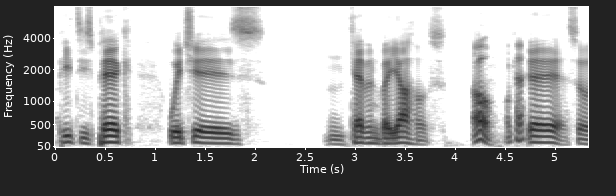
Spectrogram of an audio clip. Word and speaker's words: Vallejos: Every time I say his last name, I pronounce it wrong. Vallejos. Vallejos. Vallejos.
